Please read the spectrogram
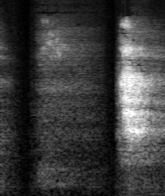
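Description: A woman breathing out audibly: a faint breath about half a second in, then a louder, short exhale about a second and a half in.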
